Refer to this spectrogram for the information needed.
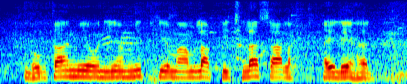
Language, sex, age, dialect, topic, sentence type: Magahi, male, 25-30, Southern, banking, statement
